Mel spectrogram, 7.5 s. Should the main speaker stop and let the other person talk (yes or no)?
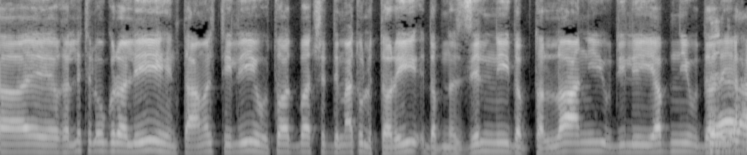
yes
